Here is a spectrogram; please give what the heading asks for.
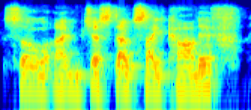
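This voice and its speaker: A man's voice: mid-range voice, flat delivery, slow, lo-fi sound. A Welsh man, an author being interviewed on a video call, talking in a hesitant, self-deprecating way with many ums and restarts. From Wales. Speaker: author guest. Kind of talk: casual online chat interview.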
